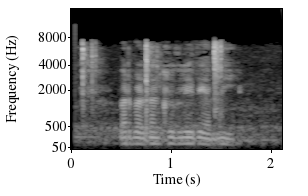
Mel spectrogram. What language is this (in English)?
Uzbek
